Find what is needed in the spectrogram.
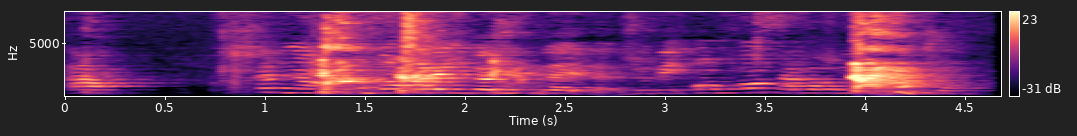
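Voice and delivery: loud, gleeful money lust; greedy excitement. Acted. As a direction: gloat over the money. (excitation avide et bruyante)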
